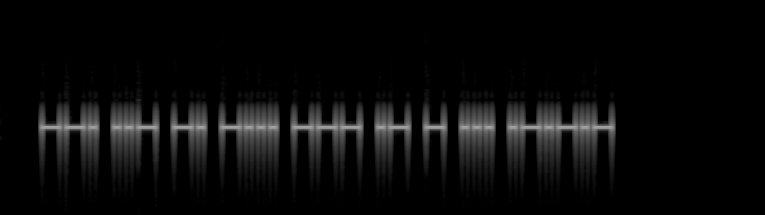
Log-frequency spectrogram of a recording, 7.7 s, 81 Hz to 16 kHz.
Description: Morse code, heard as a keyed tone, about 20 wpm, 700 Hz. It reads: GUNBOATS.
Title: Pangram Challenge v2 - 20wpm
